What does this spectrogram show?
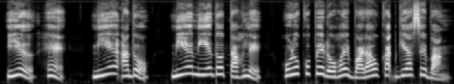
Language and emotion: Santali, neutral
